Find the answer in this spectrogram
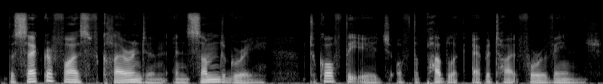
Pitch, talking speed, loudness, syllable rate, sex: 95 Hz, 170 wpm, -22 LUFS, 5.6 syllables/s, male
